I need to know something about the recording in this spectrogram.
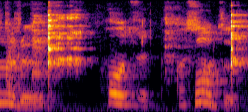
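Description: Metal spoon and fork clinking against a ceramic plate, with one sharp, ringing clink about a quarter of the way in. Short bits of a voice come between the clinks.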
